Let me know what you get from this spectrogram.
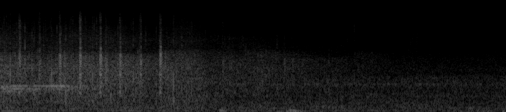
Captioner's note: crowd claps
